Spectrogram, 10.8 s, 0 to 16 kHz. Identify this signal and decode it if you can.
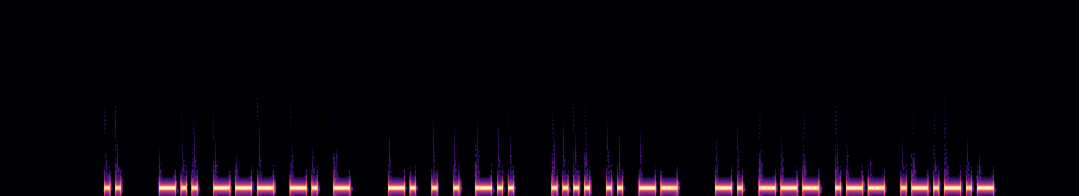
Morse code, heard as a keyed tone, about 22 wpm, 700 Hz. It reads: I DONT NEED HIM NOW.
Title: Sentences from Top 1000 Words - Review Part 1 - 22wpm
